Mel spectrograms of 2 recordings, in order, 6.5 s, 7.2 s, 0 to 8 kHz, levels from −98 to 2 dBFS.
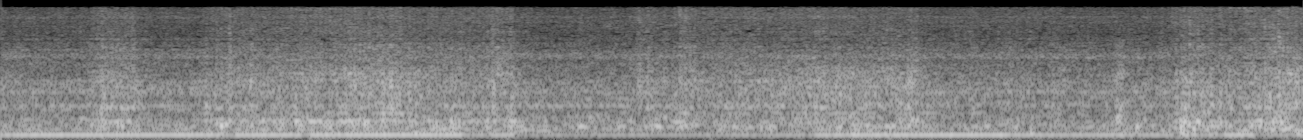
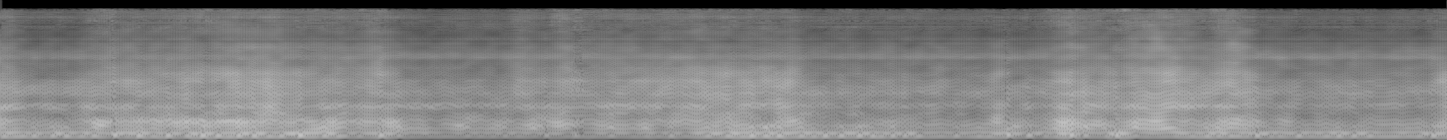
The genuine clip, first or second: first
